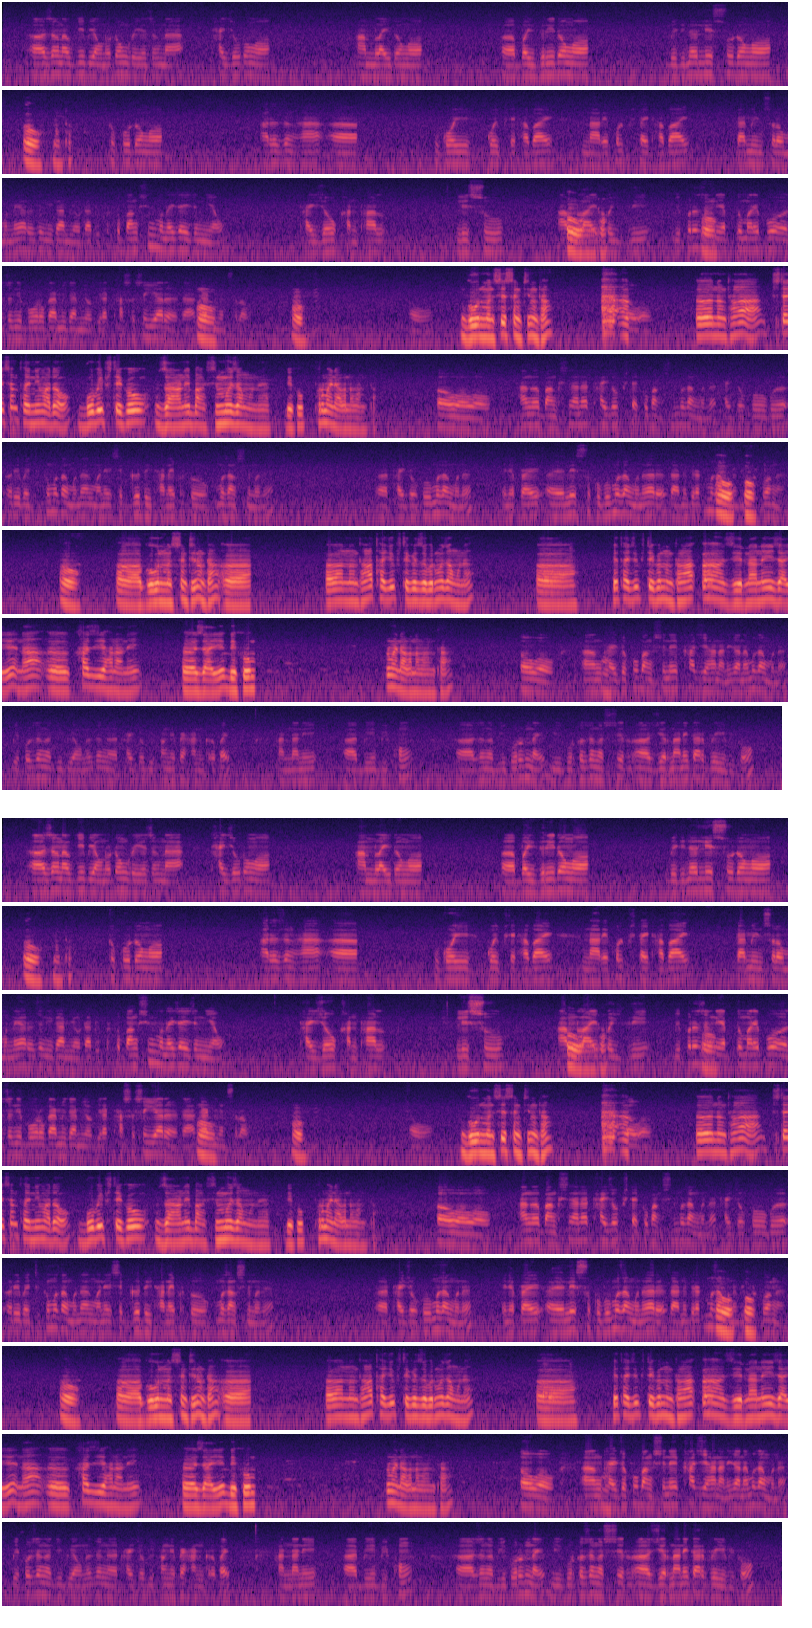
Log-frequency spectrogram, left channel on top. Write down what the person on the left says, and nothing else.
औ नोंथां।
औ नोंथां
औ
औ
औ
गुबुन मोनसे सोंथि नोंथां? अ
ओ नोंथाङा फिथाइ सामथाइनि मादाव बबे फिथाइखौ जानानै बांसिन मोजां मोनो? बेखौ फोरमायनो हागोन नामा नोंथां
औ
औ
औ ओ गुबुन मोनसे सोंथि नोंथां ओ ओ नोंथांङा थाइजौ फिथाइखौ जोबोर मोजां मोनो। ओ
बे थाइजौ फिथाइखौ नोंथांङा जिरनानै जायो ना ओ खाजि हानानै जायो बे
हागोन नामा नोंथाङा?
औ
